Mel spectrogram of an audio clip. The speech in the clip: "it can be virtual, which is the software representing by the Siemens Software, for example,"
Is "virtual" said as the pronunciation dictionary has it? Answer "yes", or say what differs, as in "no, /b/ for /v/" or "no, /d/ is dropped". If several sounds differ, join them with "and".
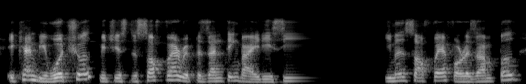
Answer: no, /w/ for /v/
